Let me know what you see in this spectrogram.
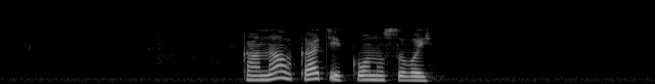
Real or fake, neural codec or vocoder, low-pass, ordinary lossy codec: real; none; 5.4 kHz; none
